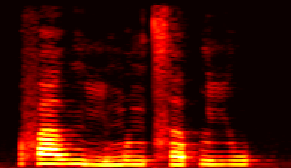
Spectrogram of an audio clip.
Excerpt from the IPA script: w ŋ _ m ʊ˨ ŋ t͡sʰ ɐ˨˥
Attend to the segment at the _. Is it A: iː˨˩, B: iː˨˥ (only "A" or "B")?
A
